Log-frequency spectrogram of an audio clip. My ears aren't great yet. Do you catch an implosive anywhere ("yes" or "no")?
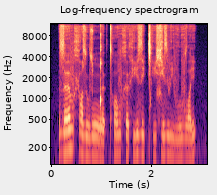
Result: no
